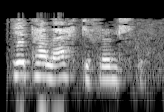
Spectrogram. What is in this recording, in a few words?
icelandic I dont speak French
